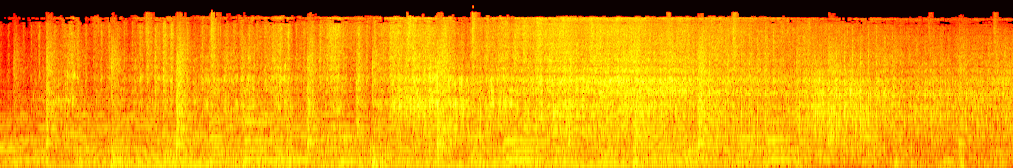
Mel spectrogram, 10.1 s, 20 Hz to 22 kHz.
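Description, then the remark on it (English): A bright yellow helicopter's engine roars steadily throughout in a snowy setting with 3 feet of fresh snow, a loud, dense mechanical drone with a deep humming tone and a rapid chopping texture underneath. No one speaks. “I heard the bright yellow helicopter long before it appeared from the horizon.”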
